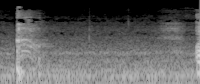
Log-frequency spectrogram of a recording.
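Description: A woman gives one brief throat clear just after the start, then quiet room tone.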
